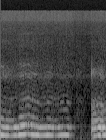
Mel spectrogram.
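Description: A man humming a long, nearly level note that breaks off about one and a half seconds in; a new hummed phrase with a little rise and fall starts just before the end.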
